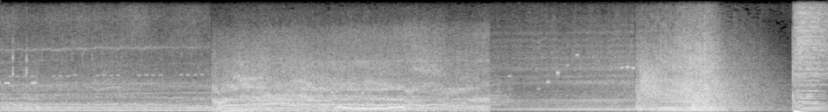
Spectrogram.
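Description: Car sound effects: a steady electronic hum with a few short beeps, then tyres spinning and squealing in a smoky burnout for about three seconds. A rising rush of noise follows near the end and fades away.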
